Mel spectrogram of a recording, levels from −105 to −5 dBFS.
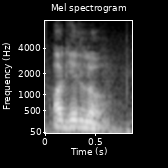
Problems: none marked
